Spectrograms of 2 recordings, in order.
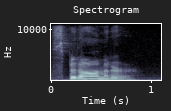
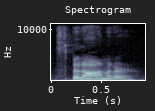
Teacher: Wow, I even reduced speed to spid.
